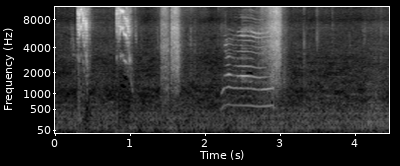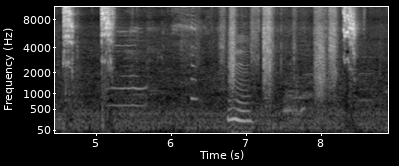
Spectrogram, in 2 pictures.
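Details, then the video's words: Kittens crying for food with several short, bright meows, one ending in a low drop. Sharp crackling bursts and rustling noises fall between the calls. "Cat Sound for food | kittens meowing"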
